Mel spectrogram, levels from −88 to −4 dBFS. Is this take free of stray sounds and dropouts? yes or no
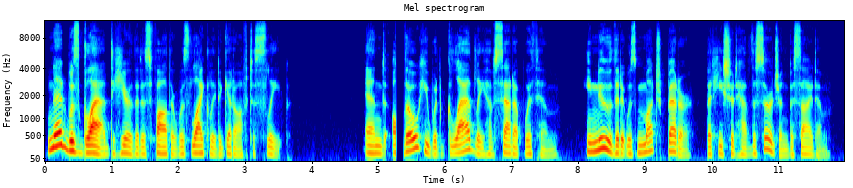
no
